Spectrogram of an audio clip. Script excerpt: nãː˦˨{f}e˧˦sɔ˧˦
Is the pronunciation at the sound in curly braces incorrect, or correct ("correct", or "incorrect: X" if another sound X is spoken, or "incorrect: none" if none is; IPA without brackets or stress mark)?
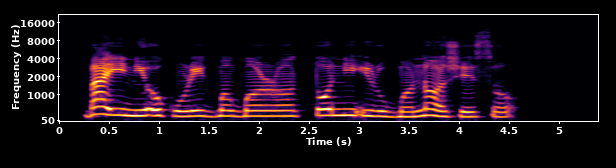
incorrect: ʃ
